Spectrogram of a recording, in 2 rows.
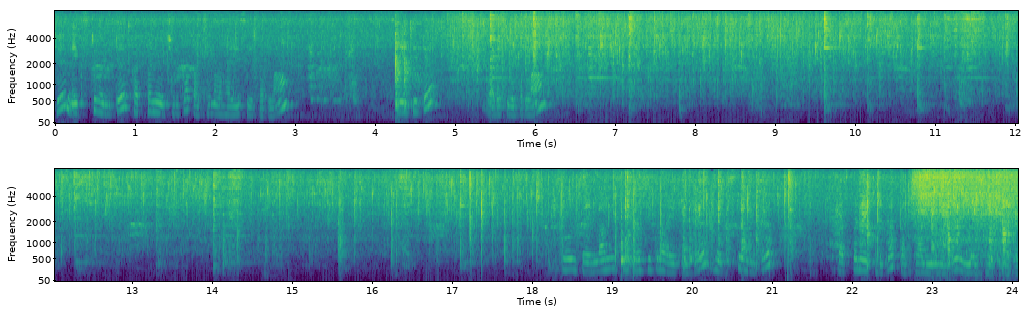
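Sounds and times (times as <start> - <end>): onions sizzling in hot oil: 0.0 - 24.0
metal spatula scraping a pan: 3.1 - 4.0, 4.9 - 15.0, 16.2 - 24.0.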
